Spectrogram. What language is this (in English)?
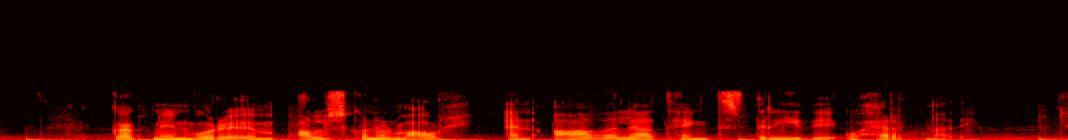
Icelandic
